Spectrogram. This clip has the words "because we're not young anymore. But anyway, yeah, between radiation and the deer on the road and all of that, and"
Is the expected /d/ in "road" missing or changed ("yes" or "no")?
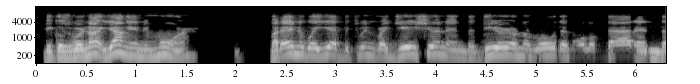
no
